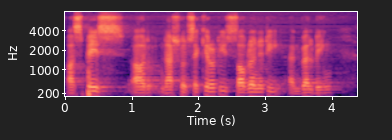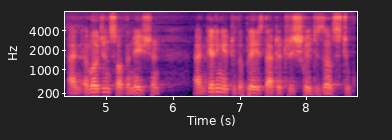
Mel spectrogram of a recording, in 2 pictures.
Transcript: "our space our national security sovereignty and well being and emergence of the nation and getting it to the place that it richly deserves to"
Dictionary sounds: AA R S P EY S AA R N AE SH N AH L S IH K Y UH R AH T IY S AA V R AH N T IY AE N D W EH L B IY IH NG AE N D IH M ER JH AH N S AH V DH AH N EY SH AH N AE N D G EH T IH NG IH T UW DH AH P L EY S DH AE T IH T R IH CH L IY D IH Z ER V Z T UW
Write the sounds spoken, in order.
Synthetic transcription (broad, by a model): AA S P EY S AA R N AE SH N AH L S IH K Y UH R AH T IY S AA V R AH N T IY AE N D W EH L B IY IH NG AE N D IH M ER JH AH N S AH V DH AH N EY SH AH N AE N D G EH T IH NG IH T UW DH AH P L EY S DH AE T IH T R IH SH L IY D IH Z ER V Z T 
